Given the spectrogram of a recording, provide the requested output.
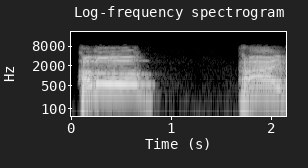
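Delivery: high, loud call-out; rallying yel-yel. Shown as a demonstration. Trainer calling participants to answer, rallying chant voice. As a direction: cheer out a call and response. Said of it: "kita juga bisa gunakan yel-yel".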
